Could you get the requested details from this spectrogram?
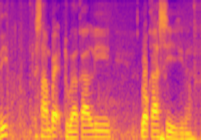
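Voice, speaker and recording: There is noticeable background noise as a man speaks at a moderate pace with a fairly high pitch. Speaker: reporter. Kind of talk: casual chat. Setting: video call. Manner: halting.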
